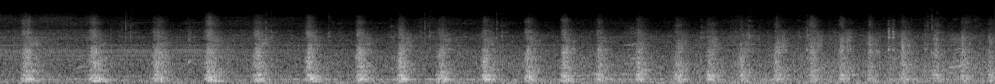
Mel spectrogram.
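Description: Narrow-gauge 2-6-2 steam locomotive working hard, its exhaust chuffing in an even rhythm of about two to three beats a second that picks up pace slightly.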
